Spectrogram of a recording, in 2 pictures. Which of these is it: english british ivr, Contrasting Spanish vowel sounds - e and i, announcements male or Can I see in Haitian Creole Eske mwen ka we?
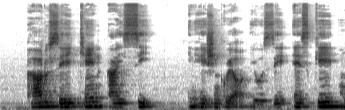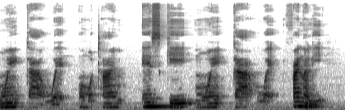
Can I see in Haitian Creole Eske mwen ka we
